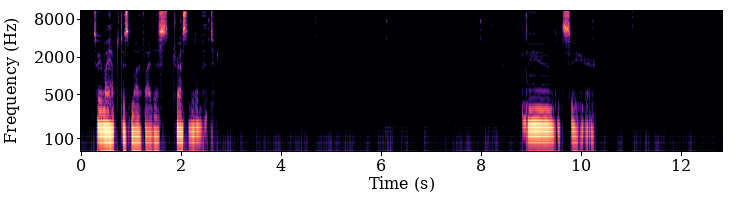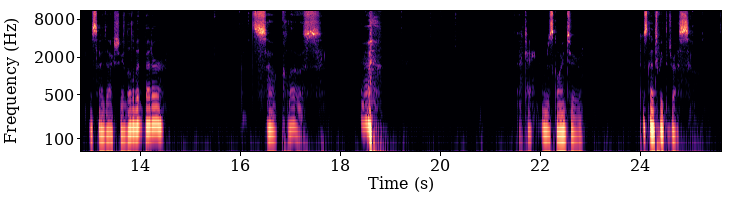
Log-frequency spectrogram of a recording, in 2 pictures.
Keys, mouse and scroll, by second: 0.5 middle click, 1.1 click, 1.8 scroll down 1, 1.9 middle click, 2.0 alt+z, 2.3 ctrl+click, 2.5 middle click, 2.6 alt+z, 2.7 scroll up 1, 2.8 middle click, 3.1-4.2 drag, 4.2-4.5 scroll down 3, 4.5-6.3 drag, 6.3 Down, 6.9 Left, 7.1-7.4 Right, 7.5 Left, 7.6 click, 7.9 Right, 7.9 Right, 8.0 Right, 8.2 click, 8.9 middle click, 9.5-11.3 drag, 11.3 middle click, 11.8-13.0 drag, 13.1 scroll down 2, 13.2 middle click, 13.3 alt+z, 13.9 ctrl+click, 14.1 middle click, 14.6 ctrl+click, 14.8 alt+z, 14.9 scroll up 5, 15.1 middle click, 15.4-19.9 drag, 19.9-21.5 scroll down 1, 21.9-23.2 Right, 23.4 Right, 24.9-25.6 drag.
